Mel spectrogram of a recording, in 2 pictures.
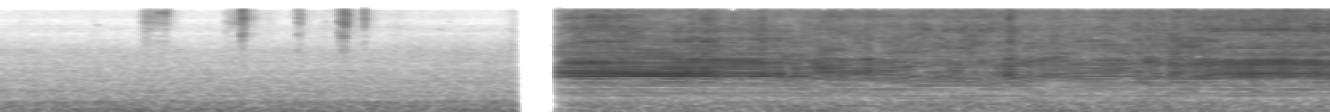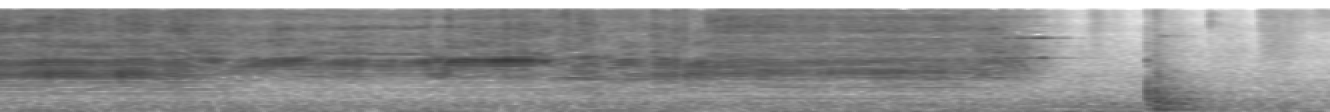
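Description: Cordless pet hair clipper running steadily, a buzzing hum, as it trims the fur on a dog's ear. It starts abruptly about two and a half seconds in and stops near the end, followed by a short falling sound.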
